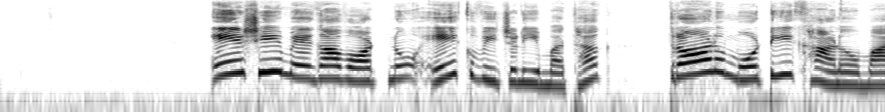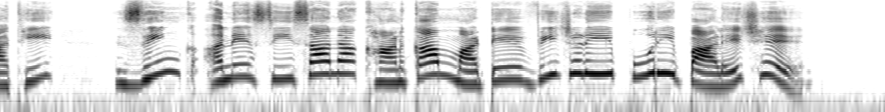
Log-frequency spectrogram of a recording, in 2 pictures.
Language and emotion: Gujarati, neutral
